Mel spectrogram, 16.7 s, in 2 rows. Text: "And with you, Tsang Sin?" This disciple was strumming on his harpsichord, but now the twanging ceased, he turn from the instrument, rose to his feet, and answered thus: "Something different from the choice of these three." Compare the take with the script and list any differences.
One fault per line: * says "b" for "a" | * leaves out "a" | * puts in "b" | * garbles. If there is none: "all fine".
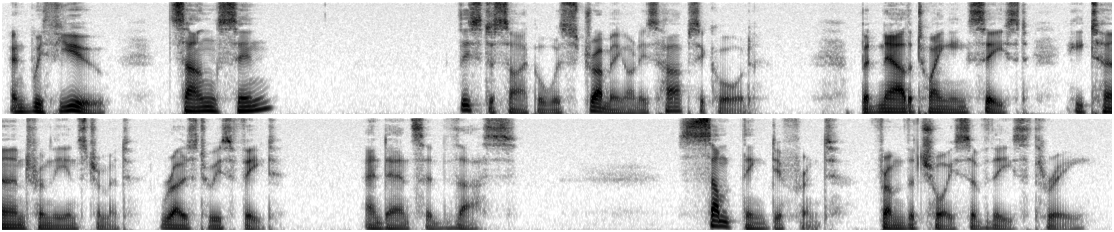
* says "turned" for "turn"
